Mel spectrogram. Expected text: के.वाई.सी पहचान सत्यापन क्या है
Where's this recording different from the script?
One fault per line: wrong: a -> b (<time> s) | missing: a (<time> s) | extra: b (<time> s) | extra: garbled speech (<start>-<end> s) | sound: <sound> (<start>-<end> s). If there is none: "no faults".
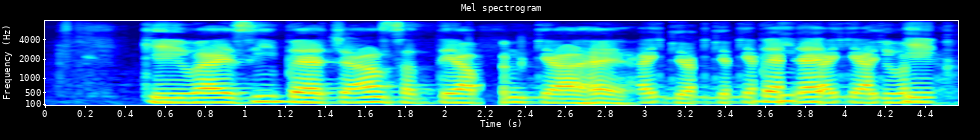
sound: dropout (2.2-2.3 s)
extra: garbled speech (3.0-4.4 s)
